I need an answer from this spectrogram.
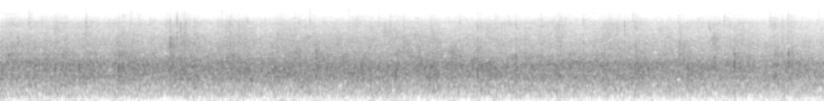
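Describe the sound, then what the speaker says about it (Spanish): Steady applause from an audience at a presentation of a monument-collection book, as a speaker is invited onto the stage; dense, even clapping holds for several seconds with no voices over it. "Un fuerte aplauso para Luis Martín."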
